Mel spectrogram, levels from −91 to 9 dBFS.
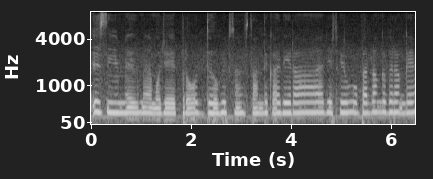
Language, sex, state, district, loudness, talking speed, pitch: Hindi, female, Chhattisgarh, Bilaspur, -16 LUFS, 140 wpm, 230 Hz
